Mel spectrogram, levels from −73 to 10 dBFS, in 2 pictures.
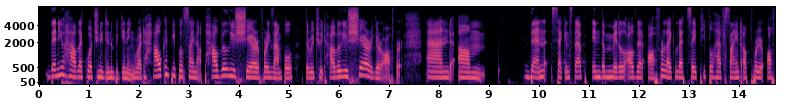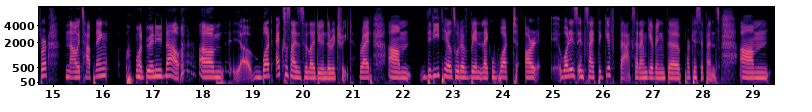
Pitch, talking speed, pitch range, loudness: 180 Hz, 185 wpm, 175-200 Hz, -24 LUFS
